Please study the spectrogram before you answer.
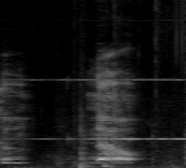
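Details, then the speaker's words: AED charging tone during CPR demonstration after "shock advised": thin steady electronic defibrillator charging tone while chest compressions continue, with faint handling and breathy noise, before shock delivered. "Now, while he is charging, we have to shock continue to perform chest compressions."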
